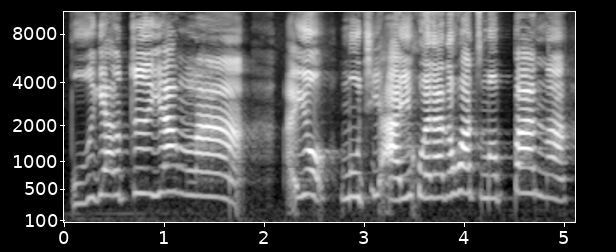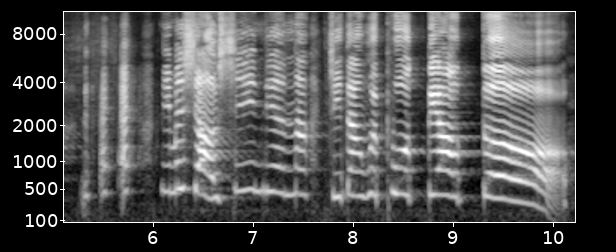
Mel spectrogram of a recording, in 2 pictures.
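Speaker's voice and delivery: high, loud anxious pleading; nervous pleading. Acted. Duckling begs friends to stop, high and anxious. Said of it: "鸭子好紧张哦".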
